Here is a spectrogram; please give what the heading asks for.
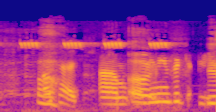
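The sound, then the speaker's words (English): A cricket chirps in a run of high-pitched, trilled bursts that repeat at an even pace while people talk over it. “No, that is the noise of a cricket.”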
